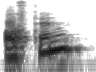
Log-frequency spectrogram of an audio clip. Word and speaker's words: offen: Y al contrario, offen, pues eso es obviamente, otra vez tenemos un doble consonante.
